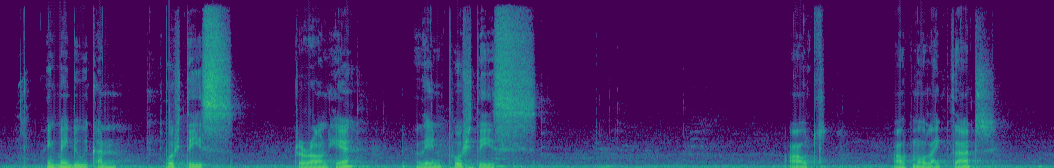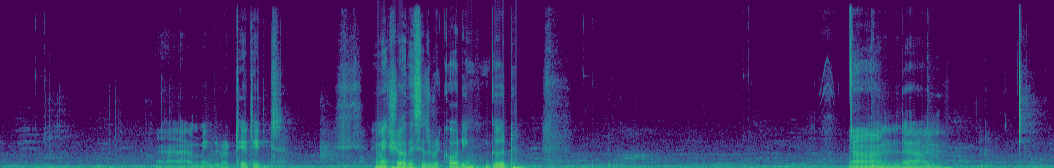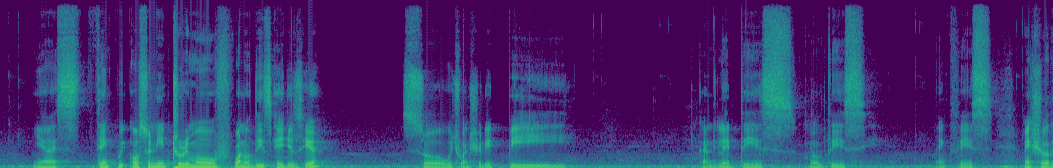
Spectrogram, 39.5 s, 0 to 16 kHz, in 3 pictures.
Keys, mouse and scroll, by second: 0.5 click, 1.9 g, 3.7 click, 6.4 click, 7.5 g, 12.1 g, 13.7 click, 13.9 Tab, 14.6 Tab, 15.0 r, 16.5 Tab, 20.6 click, 27.1 click, 27.5 Tab, 27.6 Tab, 28.2 click, 28.9 KP_Decimal, 29.6-31.8 scroll down 1, 33.7 click, 34.6 click, 35.2 x, 35.6 click, 36.4 g, 37.8-39.1 drag, 38.0 scroll down 1.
